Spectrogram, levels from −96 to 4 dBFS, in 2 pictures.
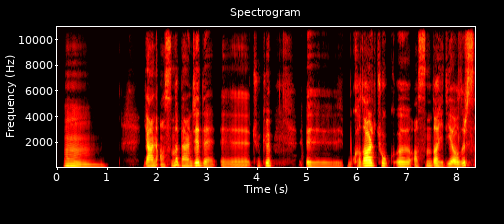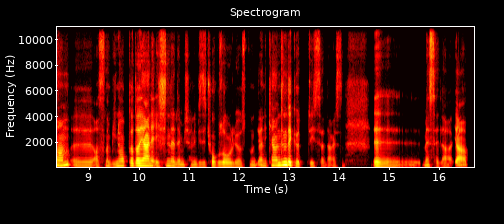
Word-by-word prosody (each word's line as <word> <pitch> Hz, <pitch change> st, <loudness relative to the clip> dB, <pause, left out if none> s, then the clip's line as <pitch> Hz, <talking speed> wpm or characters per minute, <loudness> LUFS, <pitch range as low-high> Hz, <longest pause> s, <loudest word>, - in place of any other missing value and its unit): Hımm. 140 Hz, -6 st, -7 dB, 0.8 s
Yani, 160 Hz, -1 st, +2 dB
aslında 180 Hz, -, -7 dB
bence 165 Hz, +5 st, +2 dB
de, 145 Hz, -5 st, -7 dB
eee, 65 Hz, -1 st, -13 dB
çünkü 180 Hz, +2 st, -4 dB, 0.7 s
ııı 140 Hz, -, -9 dB
bu 145 Hz, -, -25 dB
kadar 190 Hz, +4 st, +6 dB
çok, 180 Hz, -3 st, -9 dB
ııı, 150 Hz, -2 st, -1 dB
aslında, 145 Hz, +4 st, -4 dB
hediye 150 Hz, +2 st, -4 dB
alırsan, 200 Hz, -, -1 dB
ııı, 155 Hz, 0 st, -12 dB
aslında, 155 Hz, +3 st, -13 dB
bir 150 Hz, +1 st, -13 dB
noktada, 175 Hz, +2 st, +2 dB
yani, 180 Hz, -1 st, +6 dB
eşin 175 Hz, +3 st, -6 dB
ne 160 Hz, -3 st, -7 dB
demiş: 135 Hz, -2 st, -12 dB
Hani, 130 Hz, -, -14 dB
"Bizi 140 Hz, +1 st, -15 dB
çok 160 Hz, +4 st, -7 dB
zorluyorsun." 135 Hz, -, -7 dB
Yani, 85 Hz, 0 st, -10 dB
kendin 205 Hz, +3 st, +7 dB
de 225 Hz, -2 st, +10 dB
kötü 155 Hz, -3 st, -11 dB
hissedersin, 130 Hz, -, -18 dB, 0.6 s
ııı, 135 Hz, -, -1 dB, 0.5 s
mesela. -, -, -9 dB
Ya, -, -, 0 dB
155 Hz, 125 wpm, -25 LUFS, 140-175 Hz, 0.8 s, de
